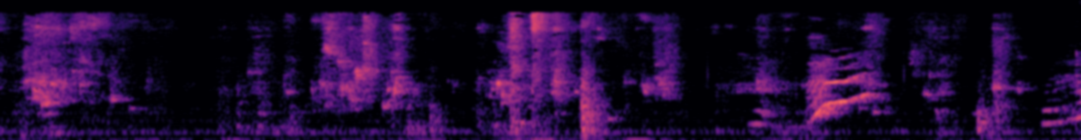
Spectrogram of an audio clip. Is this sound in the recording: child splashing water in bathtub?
yes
